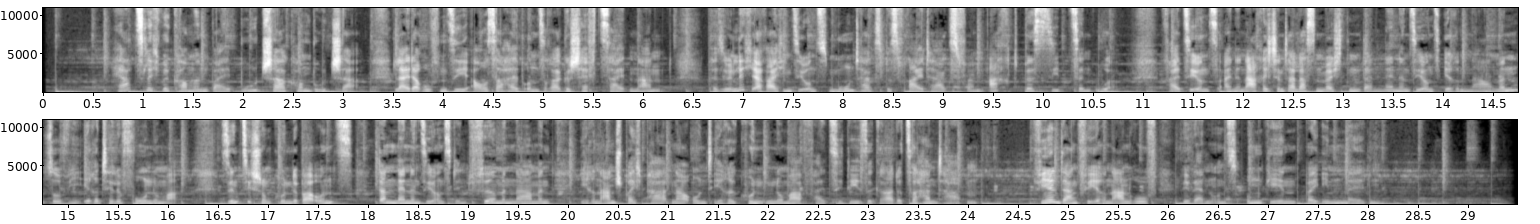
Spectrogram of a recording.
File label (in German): Anrufbeantworter; LOFT VOICES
